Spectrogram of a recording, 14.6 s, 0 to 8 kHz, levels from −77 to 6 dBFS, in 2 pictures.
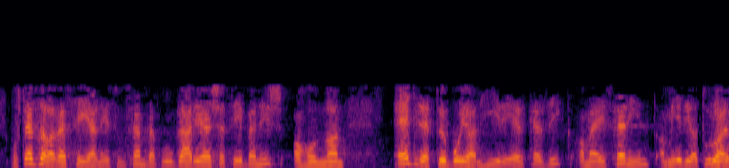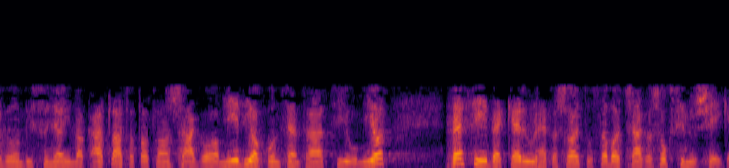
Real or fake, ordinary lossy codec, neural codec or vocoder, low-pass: real; AAC, 16 kbps; none; 7.2 kHz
